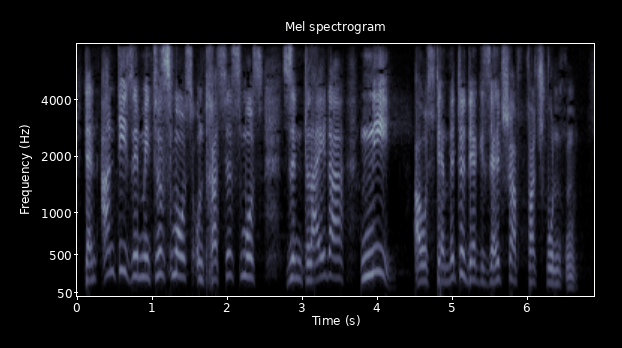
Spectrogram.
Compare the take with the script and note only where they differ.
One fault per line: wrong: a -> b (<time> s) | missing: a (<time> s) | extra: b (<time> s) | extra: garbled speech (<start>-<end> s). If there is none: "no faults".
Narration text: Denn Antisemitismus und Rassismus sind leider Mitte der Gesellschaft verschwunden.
extra: nie aus der (3.8 s)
